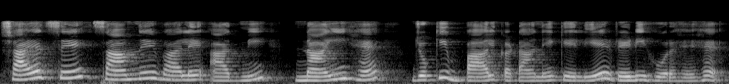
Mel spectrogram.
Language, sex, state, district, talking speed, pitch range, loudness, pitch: Hindi, female, Karnataka, Bangalore, 140 wpm, 180-265 Hz, -19 LUFS, 205 Hz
